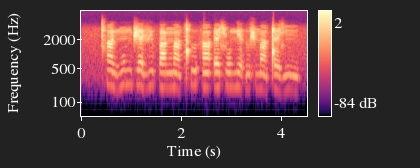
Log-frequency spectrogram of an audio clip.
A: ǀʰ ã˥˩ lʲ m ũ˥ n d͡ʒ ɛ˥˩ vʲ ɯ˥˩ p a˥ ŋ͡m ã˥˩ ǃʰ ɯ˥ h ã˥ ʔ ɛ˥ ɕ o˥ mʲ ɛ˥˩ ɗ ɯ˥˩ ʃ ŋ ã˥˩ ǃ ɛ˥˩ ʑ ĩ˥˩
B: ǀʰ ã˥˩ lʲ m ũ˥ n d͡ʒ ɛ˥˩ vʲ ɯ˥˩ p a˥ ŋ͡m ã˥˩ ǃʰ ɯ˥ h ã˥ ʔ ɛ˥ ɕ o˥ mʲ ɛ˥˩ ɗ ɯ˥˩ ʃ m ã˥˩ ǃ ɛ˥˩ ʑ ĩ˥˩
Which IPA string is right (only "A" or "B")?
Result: B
